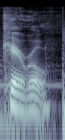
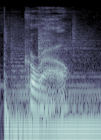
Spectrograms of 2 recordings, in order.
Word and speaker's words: Corral: Next question is about the Mississippi quarterback, Matt Carroll. Corral.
